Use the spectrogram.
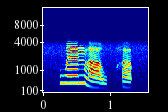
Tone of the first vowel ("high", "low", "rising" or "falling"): high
